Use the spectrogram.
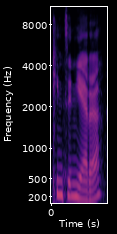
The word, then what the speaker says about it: Quinceañera: Quinceañera. Quinceañera? Right? Okay. It's a girl's 15th birthday. And so that's what they were doing. They were having a party. And a quinceañera is so awesome because you get totally dressed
